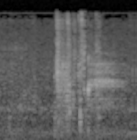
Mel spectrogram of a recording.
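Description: Faint handling noise from a paper clothing tag and small scissors. A brief rustle comes about a second in, then a faint steady high tone.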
